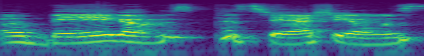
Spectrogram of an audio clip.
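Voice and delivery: put-on drawn-out Minnesota accent. Teasing another speaker by repeating their words: imitating Carlin's Minnesota accent. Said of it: "you were like".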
